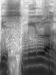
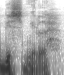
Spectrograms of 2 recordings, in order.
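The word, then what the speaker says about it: بِسْمِ اللَّهِ: Ini dibacanya nggak bunyi A, nggak bunyi O. Jangan bismillah tapi bismillah.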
